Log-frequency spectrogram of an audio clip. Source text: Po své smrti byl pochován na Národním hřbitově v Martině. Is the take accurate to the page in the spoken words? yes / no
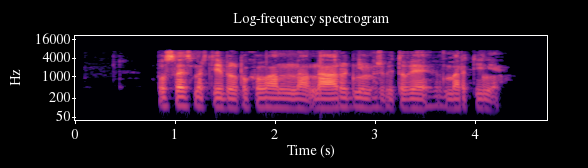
yes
